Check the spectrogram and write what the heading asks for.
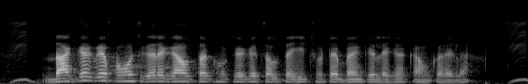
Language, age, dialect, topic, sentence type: Bhojpuri, 18-24, Southern / Standard, banking, statement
